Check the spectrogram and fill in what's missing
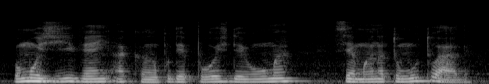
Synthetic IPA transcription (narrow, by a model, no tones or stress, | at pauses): ʊmoʒivẽj̃akʰɐ̃pʊd̪epojzd̪ɪũmɐ | semɐ̃nɐt̪umuwt̪uad̪ɐ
